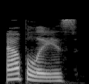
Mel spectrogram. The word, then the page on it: appellees: British English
